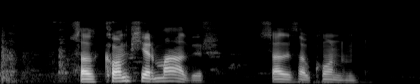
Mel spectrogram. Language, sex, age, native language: Icelandic, male, 15, Icelandic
